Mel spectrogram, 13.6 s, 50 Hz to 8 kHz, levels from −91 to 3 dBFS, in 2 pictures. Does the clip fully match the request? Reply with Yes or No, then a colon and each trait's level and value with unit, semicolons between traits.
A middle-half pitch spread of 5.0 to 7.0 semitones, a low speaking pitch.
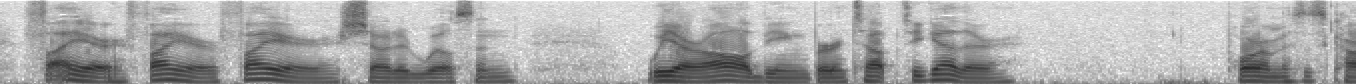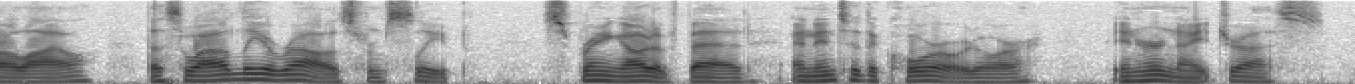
No: average, 3.7 semitones; low, 115 Hz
